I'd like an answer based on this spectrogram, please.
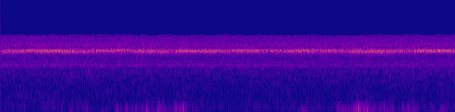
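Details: Crickets keep up a constant shrill trill in two stacked pitches, while soft low rumbling bursts rise and fade in the background twice.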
